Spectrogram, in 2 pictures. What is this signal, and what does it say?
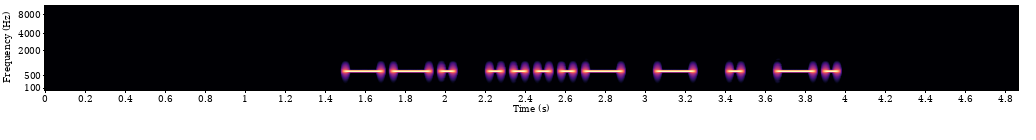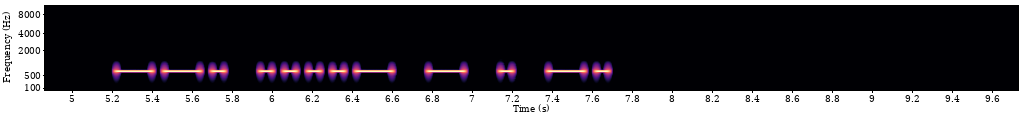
Morse code, heard as a keyed tone, about 21 wpm, 700 Hz. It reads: G4TEN G4TEN
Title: DXCC-100 Call Signs - 5 Characters - Repeated 2x - 20wpm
